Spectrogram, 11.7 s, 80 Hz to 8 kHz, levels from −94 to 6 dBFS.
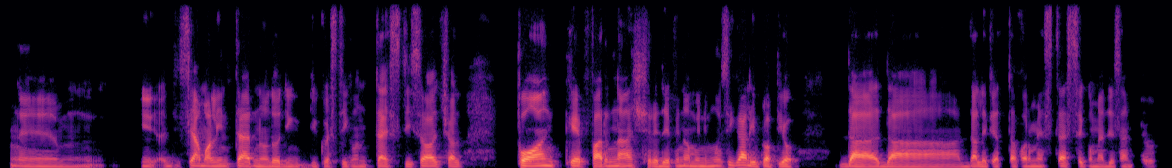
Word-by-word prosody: ehm, 90 -3 -7 0.4
i - - -6
ad 95 - -11
siamo 100 -2 0
all'interno, 95 -1 0
no, 90 0 +1
di 90 0 -7
di - - -11
questi - - -8
contesti 90 +1 -4
social, 95 -2 +1 0.5
può 100 -1 +9
anche 105 0 +3
far 95 +1 +4
nascere 100 -1 -1
dei 90 0 0
fenomeni 95 -2 -3
musicali 100 +2 +1
proprio - - +1 0.4
da 90 -1 +4
da 85 -1 -1
dalle 90 +1 -1
piattaforme 90 0 -3
stesse - - -3
come 85 0 -7
ad 85 - -9
esempio 85 - -10
90 Hz, 140 wpm, -28 LUFS, 85-95 Hz, 0.5 s, può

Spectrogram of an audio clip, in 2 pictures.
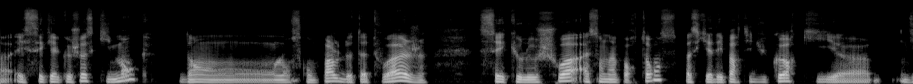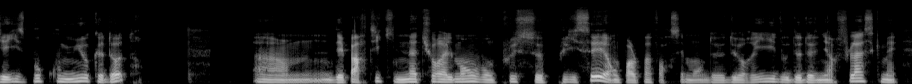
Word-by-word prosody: et - - 0
c'est - - -3
quelque 120 -2 0
chose 155 +5 0
qui 115 - -7
manque 165 - -1 0.3
dans 110 -2 -2
lorsqu'on 105 0 -3
parle 140 +4 +3
de 125 - 0
tatouage, 125 - +3 0.5
c'est 125 -3 0
que - - -3
le 110 -1 +4
choix 155 +8 +4
a - - +2
son 125 0 -2
importance. 155 - -1
Parce 110 -2 -1
qu'il - - -2
y - - +5
a - - +1
des 110 0 +1
parties 115 +1 0
du 115 -1 -10
corps 145 +5 +3
qui, 115 -2 -4
heu, - - -2 0.3
vieillissent 115 +1 0
beaucoup 140 -1 -4
mieux 135 +4 +2
que 110 - -1
d'autres. 150 +9 0 1.1
Hem, 110 -1 -1
des 105 0 +4
parties 145 +7 +1
qui, 125 - -10
naturellement, 125 +2 +3
vont 110 -4 -1
plus 130 +6 -5
se 115 - -3
plisser. 115 - +3
On 105 - 0
parle 100 -2 +1
pas 110 - -5
forcément 100 0 -7
de 105 0 -2
de 105 +1 -1
rides 115 +5 -2
ou 105 - +1
de 105 0 +2
devenir 100 0 +1
flasque, 145 -2 0
mais 110 -1 0
115 Hz, 180 wpm, -23 LUFS, 105-130 Hz, 1.1 s, y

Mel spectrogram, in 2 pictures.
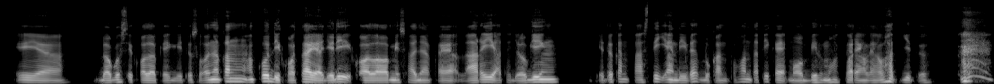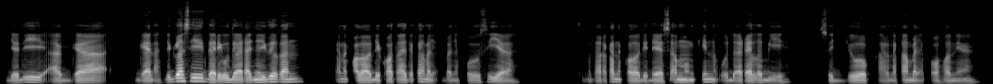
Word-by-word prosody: Iya, 100 -2 -2 0.2
bagus, 95 +4 -2
sih, 115 - -7
kalau 100 -2 0
kayak 90 0 -8
gitu, 100 - -16
soalnya, 115 +3 +2
kan, 140 -2 +1
aku 115 +6 +4
di 105 -7 +2
kota, 100 +5 +4
ya, 95 -5 +7
jadi 105 +6 +4
kalau 100 -1 +3
misalnya 100 -1 -2
kayak 90 0 -4
lari 110 +4 +2
atau 95 - -3
joging, 115 +6 +3 0.4
itu, - - -6
kan, 125 -2 -7
pasti 105 +6 -5
yang 110 -3 0
dilihat 95 +8 -2
bukan 95 -2 -7
pohon 125 -1 -7
tapi 115 +4 -8
kayak - - -1
mobil, 90 +3 -3
motor 100 +1 -3
yang 95 -1 -3
lewat, 95 +2 -2
gitu. 95 -1 -9 0.7
Jadi 110 +4 +1
agak 95 0 +1 0.3
nggak 100 - +3
enak 95 - -12
juga, 155 +6 +9
sih, 155 -1 +5
dari 110 -5 +5
udaranya 105 +1 +4
itu, 130 - +6
kan. 125 +3 +1 0.2
Kan, - - -8
kalau 105 -1 +3
di 105 - 0
kota 105 +1 -1
itu, 105 - 0
kan, 130 - 0
banyak - - -23
banyak 95 +1 -10
polusi, 100 +2 -3
ya, 90 0 0 0.7
sementara, 100 0 -8
kan, 115 +2 -2
kalau 95 -3 0
di 90 - -3
desa 95 +4 0
mungkin 110 +2 -1
udaranya 95 +3 -1
lebih 95 +2 -7 0.3
sejuk 95 +2 -1
karena, 90 +2 -9
kan, 100 - 0
banyak 85 -3 -5
pohon, 90 0 -7
ya. 90 +5 -11
100 Hz, 200 wpm, -25 LUFS, 95-110 Hz, 0.7 s, juga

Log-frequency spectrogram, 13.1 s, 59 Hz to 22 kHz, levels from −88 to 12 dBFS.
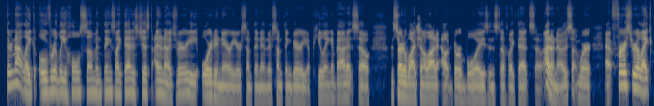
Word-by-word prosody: they’re 190 +2 +1
not, 200 - +1
like, 120 0 +1
overly 135 0 0
wholesome, 135 +1 -4
and 120 -1 -8
things 135 0 -5
like 125 -1 -2
that. 135 0 +2
It’s 125 -1 -7
just 125 -1 -2
I 130 - +3
don’t 130 -1 -1
know, 110 - +2
it’s 110 +6 -7
very 125 -2 -1 0.3
ordinary 95 -6 -1
or 85 - -7
something, 90 0 -8
and 85 -1 -6
there’s 90 0 -8
something 90 -1 -7
very 90 -2 -3
appealing 105 -1 -6
about 105 +2 0
it, - - -11
so - - +1 0.6
I - - -8
started 115 -1 +6
watching 105 0 +2
a 100 0 +1
lotta 100 -1 +4
Outdoor 95 +1 -2 0.2
Boys 95 -1 -1
and 90 -1 -9
stuff - - -6
like - - -6
that, 90 -1 0
so, - - -9
I - - +9
don’t - - +3
know, 85 - -2
it’s 95 - -2
something 105 - -6
where 100 - +2 0.4
at - - -2
first, 195 0 +7
we 180 - +5
were 165 -2 +7
like, 145 +1 +1
110 Hz, 230 wpm, -25 LUFS, 95-130 Hz, 0.6 s, I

